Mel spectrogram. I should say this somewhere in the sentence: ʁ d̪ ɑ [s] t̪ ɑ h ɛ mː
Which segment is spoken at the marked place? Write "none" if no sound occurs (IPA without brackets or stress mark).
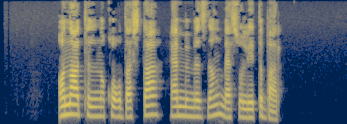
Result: ʃ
